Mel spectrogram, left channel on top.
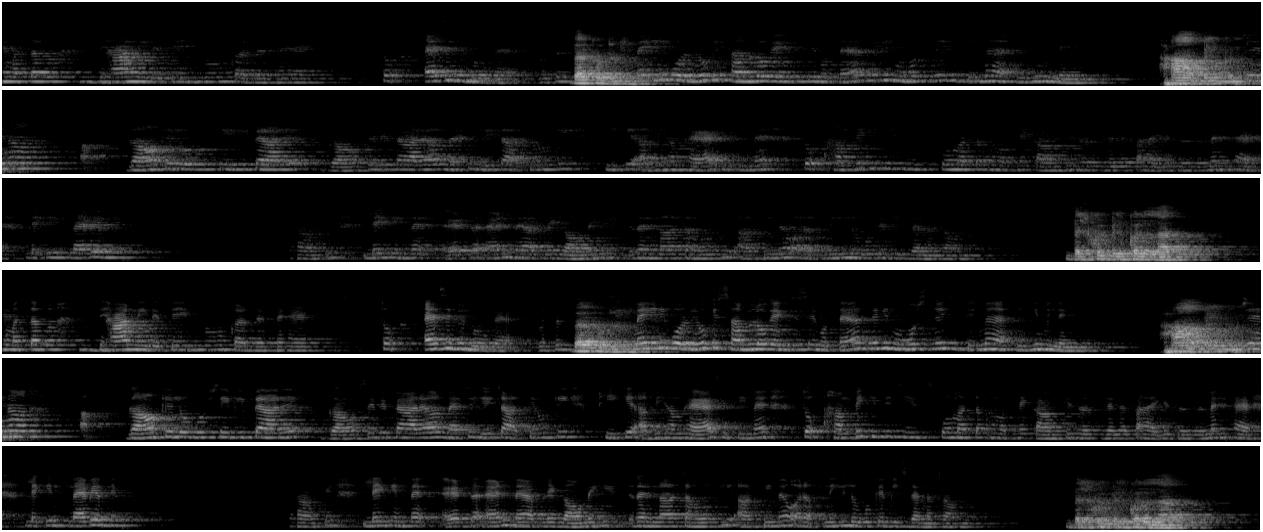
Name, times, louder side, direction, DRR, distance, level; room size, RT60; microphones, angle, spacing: voice 1, 0.0-3.1 3.8-5.7 6.1-10.9 11.8-13.0 13.4-13.5 13.8-26.4 28.1-35.0, right 4 dB, 75° right, 7 dB, 0.4 m, -40 dB
voice 2, 5.7-6.4 11.6-12.4 35.8-36.9, equal, 70° left, 0 dB, 0.8 m, -27 dB
4.7 x 2.8 x 3.3 m, 1.3 s
head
